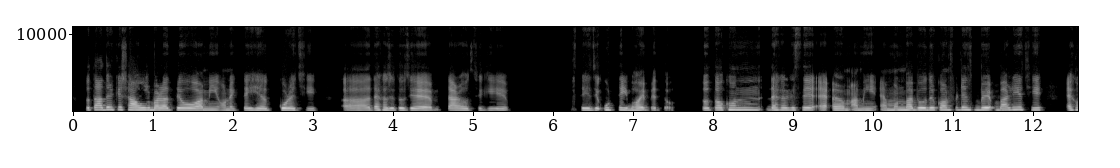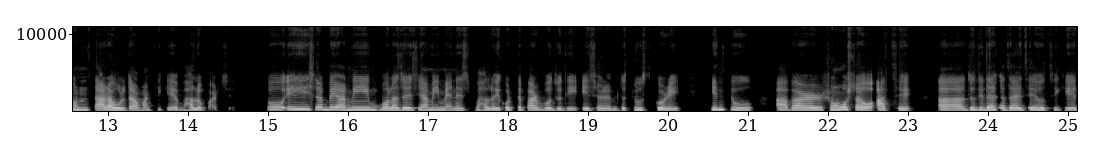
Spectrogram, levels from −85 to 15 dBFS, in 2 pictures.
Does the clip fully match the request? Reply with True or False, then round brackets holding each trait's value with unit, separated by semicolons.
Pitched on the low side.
False (230 Hz)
